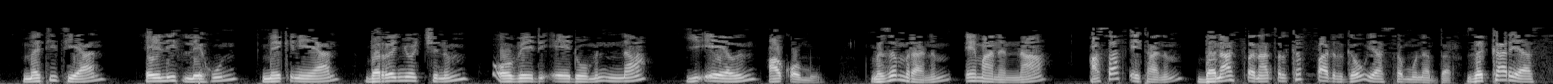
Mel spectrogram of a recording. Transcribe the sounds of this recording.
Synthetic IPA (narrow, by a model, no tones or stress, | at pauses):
mət̪ʰit̪ʰijan | eliflehun | mekʼnejan | bəɾəɲːo̞t͡ʃːɪnɨm | o̞βed̪ed̪o̞mɨnɨnːa | jiʔelɨnakʼo̞mṵ | məzəmːɨɾa̰nɨmemanɨnːa | ʔasafe̞t̪ʰanɨmbənast̪ʼənat̪ʼɨlkʰəfad̪ɨɾɡəwjasːəmːunəbːə̰ɾzəkːaɾijas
